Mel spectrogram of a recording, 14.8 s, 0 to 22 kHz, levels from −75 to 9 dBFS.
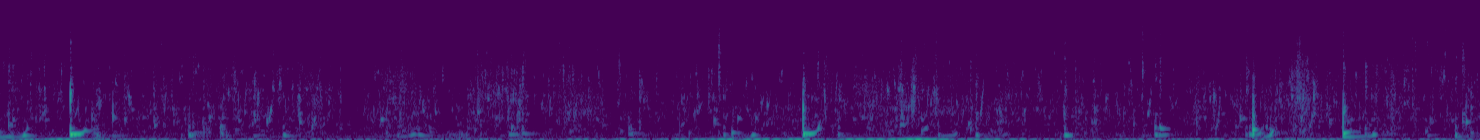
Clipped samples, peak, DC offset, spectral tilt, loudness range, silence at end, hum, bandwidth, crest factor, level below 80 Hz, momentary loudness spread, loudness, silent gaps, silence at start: under 0.1%; -14 dBFS; under 0.1%; -7.5 dB/octave; 15 LU; 0 s; none; 14.5 kHz; 26 dB; -62 dBFS; 23 LU; -41 LUFS; none; 0 s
